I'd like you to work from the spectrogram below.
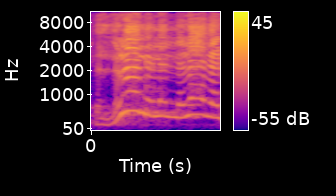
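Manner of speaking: wife's la-la chatter. Retold or imitated. Wife further away.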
